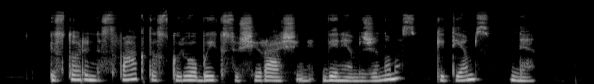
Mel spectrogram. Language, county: Lithuanian, Telšiai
